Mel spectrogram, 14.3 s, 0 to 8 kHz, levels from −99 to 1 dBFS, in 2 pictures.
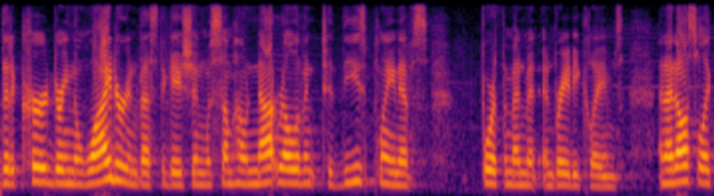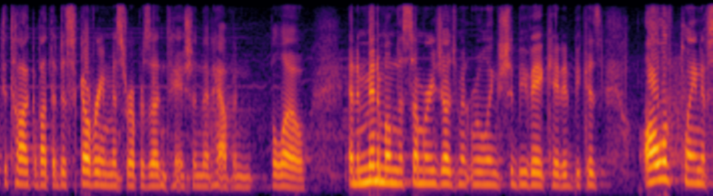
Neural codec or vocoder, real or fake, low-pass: none; real; 7.2 kHz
